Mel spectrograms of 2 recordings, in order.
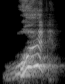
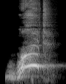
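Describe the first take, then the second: First: High, loud startled "What?"; sudden high yelp of shock. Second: Very high, loud startled "What?"; sudden squeal of shock. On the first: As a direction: jolt up in disbelief. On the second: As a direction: shriek it in disbelief. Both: Acted. Shocked outburst at the tale.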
